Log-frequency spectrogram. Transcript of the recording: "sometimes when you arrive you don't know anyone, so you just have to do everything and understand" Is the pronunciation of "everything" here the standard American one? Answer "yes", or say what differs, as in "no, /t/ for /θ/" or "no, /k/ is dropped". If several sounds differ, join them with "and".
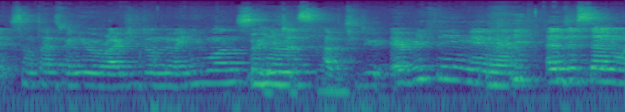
yes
